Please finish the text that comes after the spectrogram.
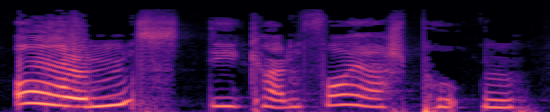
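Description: Woman playing a high-voiced little earworm, echoey. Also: drawn-out words, distant mic, very noisy. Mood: unsure, musing. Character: lost little earworm, sick, hesitant but chatty storyteller. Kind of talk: children's radio play acting. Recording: roomy echo, off the mic, music behind.

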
